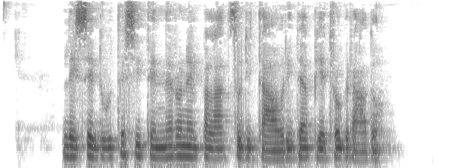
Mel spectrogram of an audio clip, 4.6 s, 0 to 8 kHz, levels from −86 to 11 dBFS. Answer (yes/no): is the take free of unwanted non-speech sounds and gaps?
yes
